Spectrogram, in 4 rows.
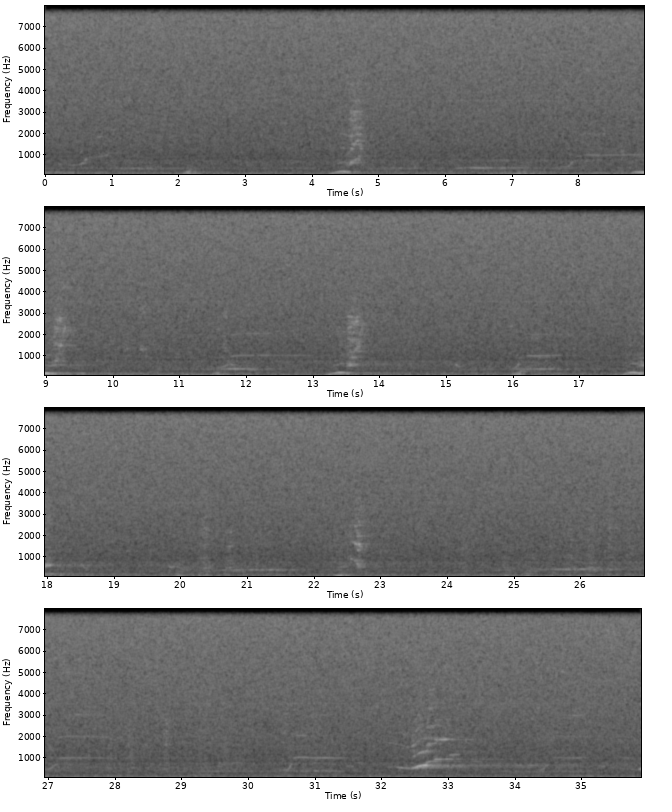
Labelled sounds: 8.1	8.4	humpback whale, 0.93 to 1.1 kHz
11.8	12.1	humpback whale, 0.96 to 1.1 kHz
16.2	16.6	humpback whale, 0.90 to 1.1 kHz
22.6	22.8	humpback whale, 1.3 to 1.8 kHz
27.2	27.5	humpback whale, 0.93 to 2.0 kHz
30.7	31.3	humpback whale, 0.90 to 1.1 kHz
32.5	33.1	humpback whale, 0.80 to 2.0 kHz
34.6	35.0	humpback whale, 0.96 to 1.1 kHz

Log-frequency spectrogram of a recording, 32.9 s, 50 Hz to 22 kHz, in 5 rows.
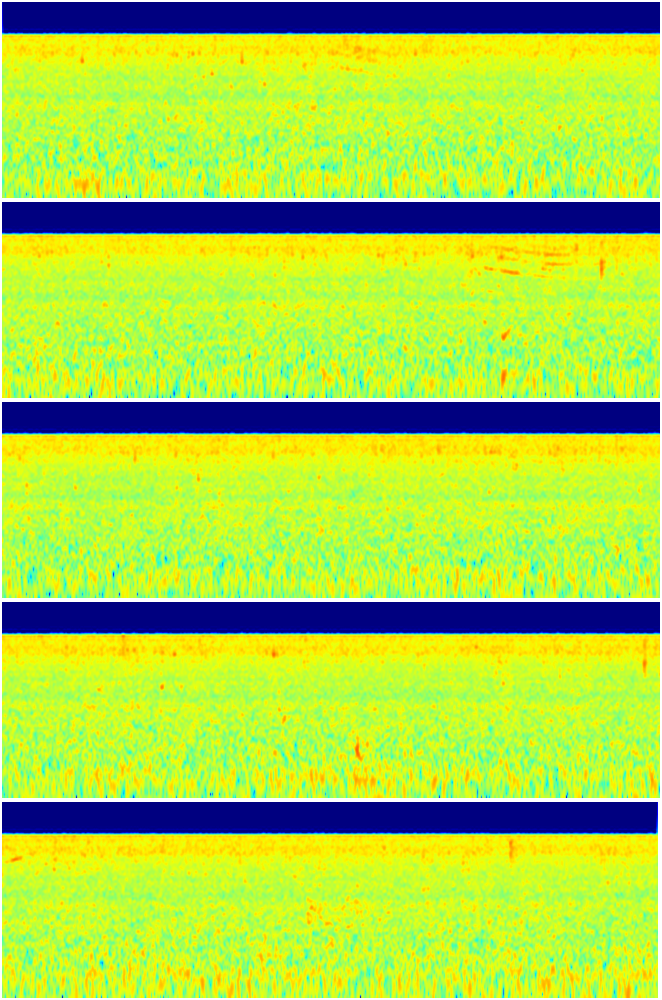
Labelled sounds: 3.4	4.0	killer whale, northern resident, A clan, AA subclan, call N04, 2.1 to 2.9 kHz
11.5	12.5	killer whale, northern resident, A clan, AA subclan, call N04, 2.0 to 4.3 kHz

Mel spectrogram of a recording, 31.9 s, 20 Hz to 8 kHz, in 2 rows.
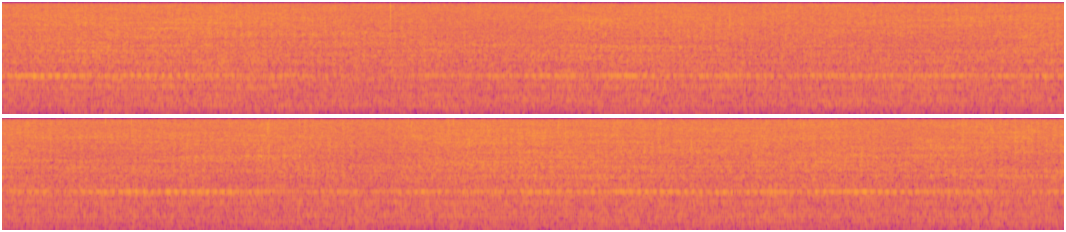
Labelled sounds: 1.5	1.8	vessel noise, 3.2 to 3.4 kHz

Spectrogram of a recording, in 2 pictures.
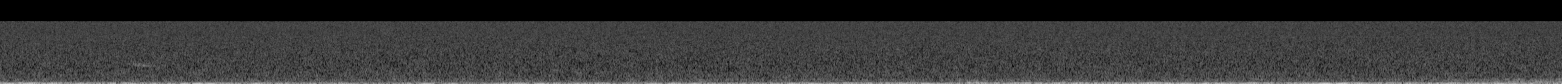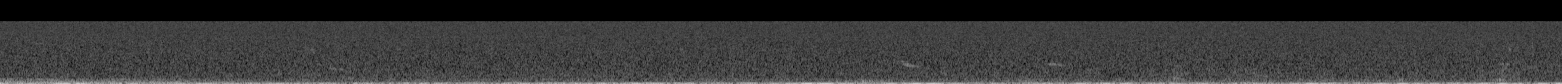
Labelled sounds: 24.6	24.8	humpback whale, 0.80 to 1.1 kHz

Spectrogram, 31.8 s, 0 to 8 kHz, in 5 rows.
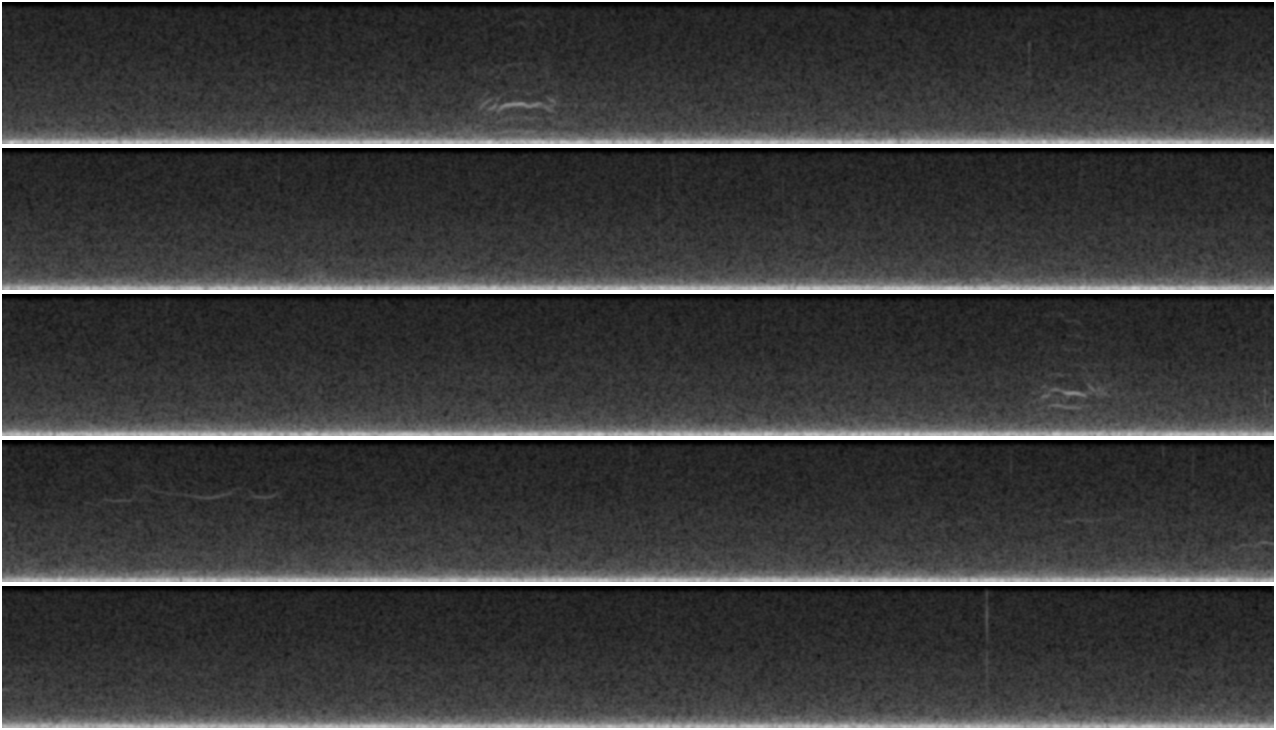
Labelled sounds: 2.2	2.9	killer whale, 0.75 to 4.5 kHz
19.5	20.5	killer whale, 4.4 to 5.4 kHz

